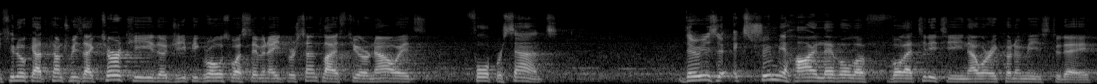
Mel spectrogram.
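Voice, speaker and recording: Someone with a French accent speaks at a fairly quick pace with ordinary pitch variation, amid noticeable background noise and audible room echo. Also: man, fairly high pitch for a man. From France. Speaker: venture capital investor. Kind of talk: keynote talk. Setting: conference stage. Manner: halting, many fillers.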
